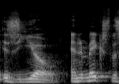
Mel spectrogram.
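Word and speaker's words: ё: In almost all of these languages, its name is yo, and it makes the sound yo y or which if you talk fast enough, it basically all sound the same.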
